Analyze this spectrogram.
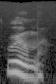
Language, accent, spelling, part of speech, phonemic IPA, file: English, US, room, noun / verb / adjective / adverb, /ɹum/, En-us-room.ogg
- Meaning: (noun) 1. An opportunity or scope (to do something) 2. Space for something, or to carry out an activity 3. A particular portion of space 4. Sufficient space for or to do something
